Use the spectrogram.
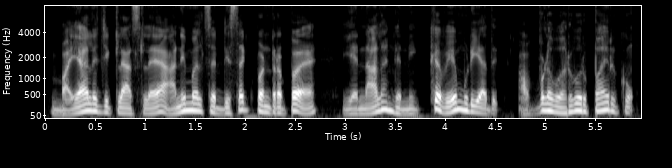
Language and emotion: Tamil, disgusted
